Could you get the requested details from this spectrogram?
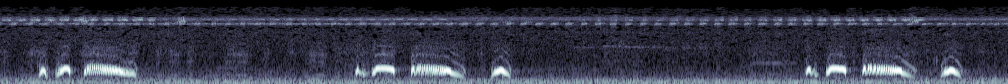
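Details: Spotted dove cooing during a decoy contest with a rival male: groups of short coos then a long drawn-out, falling coo, two phrases separated by a pause, over steady background hiss and insect-like high whine.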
